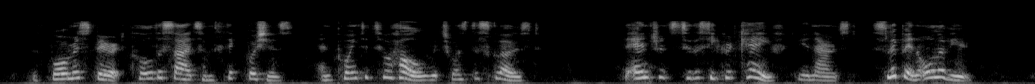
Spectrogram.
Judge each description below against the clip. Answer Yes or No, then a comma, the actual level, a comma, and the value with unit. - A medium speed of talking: Yes, average, 170 wpm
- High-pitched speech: Yes, very high, 275 Hz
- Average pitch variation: No, wide, 6.5 semitones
